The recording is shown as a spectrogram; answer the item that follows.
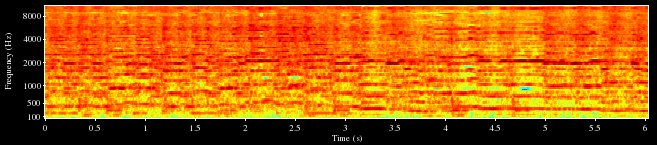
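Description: Live Arabic music ensemble playing an instrumental passage, with plucked strings and bowed strings carrying the melody at a steady, full level.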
